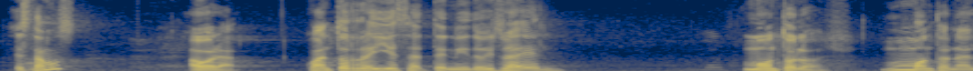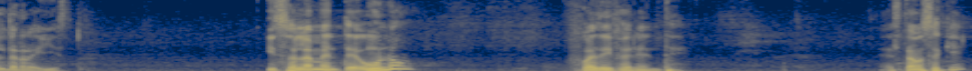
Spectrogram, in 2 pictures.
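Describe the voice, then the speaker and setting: A middle-aged man with a Mexican Spanish accent, preaching a sermon as pastor and asking the congregation questions. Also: on the high side. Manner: animated, asks the congregation questions.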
